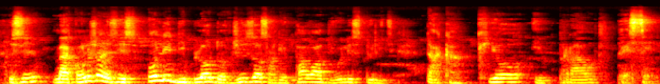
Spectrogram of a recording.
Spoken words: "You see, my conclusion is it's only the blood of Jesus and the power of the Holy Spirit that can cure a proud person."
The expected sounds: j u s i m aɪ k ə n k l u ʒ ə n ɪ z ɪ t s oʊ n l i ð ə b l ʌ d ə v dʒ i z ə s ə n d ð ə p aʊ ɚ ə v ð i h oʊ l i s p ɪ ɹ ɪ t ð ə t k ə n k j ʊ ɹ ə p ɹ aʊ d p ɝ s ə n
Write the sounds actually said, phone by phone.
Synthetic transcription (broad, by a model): j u s i m aɪ k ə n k l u ʃ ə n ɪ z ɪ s oʊ n l i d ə b l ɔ d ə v dʒ i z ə s ə n d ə p aʊ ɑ ə v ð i h oʊ l i s p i ɹ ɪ t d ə t k ə n k j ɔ ə p ɹ aʊ d p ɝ s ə n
